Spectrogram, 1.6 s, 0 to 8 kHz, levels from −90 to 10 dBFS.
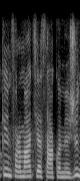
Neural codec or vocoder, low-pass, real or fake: none; 7.2 kHz; real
